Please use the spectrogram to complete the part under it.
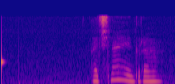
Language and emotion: Russian, neutral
